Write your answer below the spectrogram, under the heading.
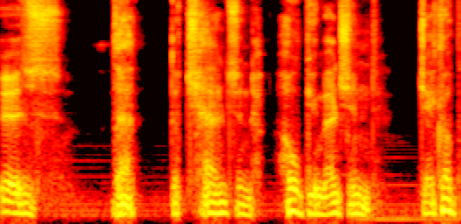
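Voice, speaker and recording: A man speaks in a put-on character voice that is very deep and raspy, with fairly even intonation and a fairly slow pace over faint background music. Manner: faltering, hesitant.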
